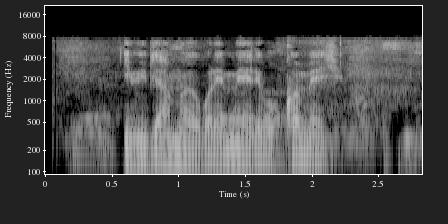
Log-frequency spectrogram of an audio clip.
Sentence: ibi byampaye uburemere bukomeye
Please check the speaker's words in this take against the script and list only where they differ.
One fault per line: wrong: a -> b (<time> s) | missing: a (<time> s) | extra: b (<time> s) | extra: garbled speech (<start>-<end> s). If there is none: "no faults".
no faults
